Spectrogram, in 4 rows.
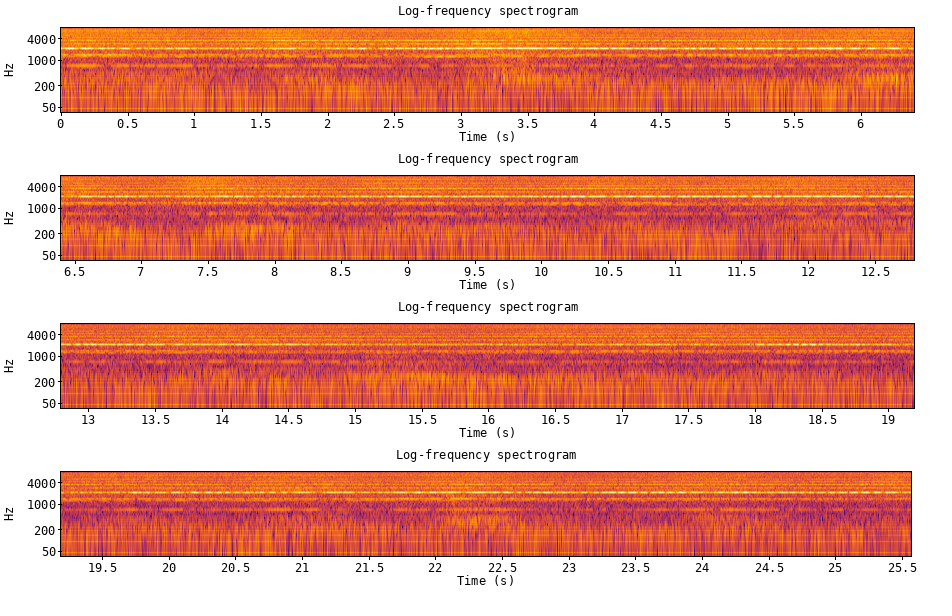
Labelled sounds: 1.3	1.6	vessel noise, 6.4 to 6.6 kHz
3.0	3.6	vessel noise, 6.4 to 6.7 kHz
4.3	5.0	vessel noise, 3.4 to 6.4 kHz
7.1	7.4	vessel noise, 5.0 to 5.2 kHz
8.7	8.9	vessel noise, 6.3 to 6.4 kHz
11.7	12.0	vessel noise, 4.3 to 4.4 kHz
18.2	18.5	vessel noise, 2.0 to 2.2 kHz
20.6	20.9	vessel noise, 6.4 to 6.5 kHz

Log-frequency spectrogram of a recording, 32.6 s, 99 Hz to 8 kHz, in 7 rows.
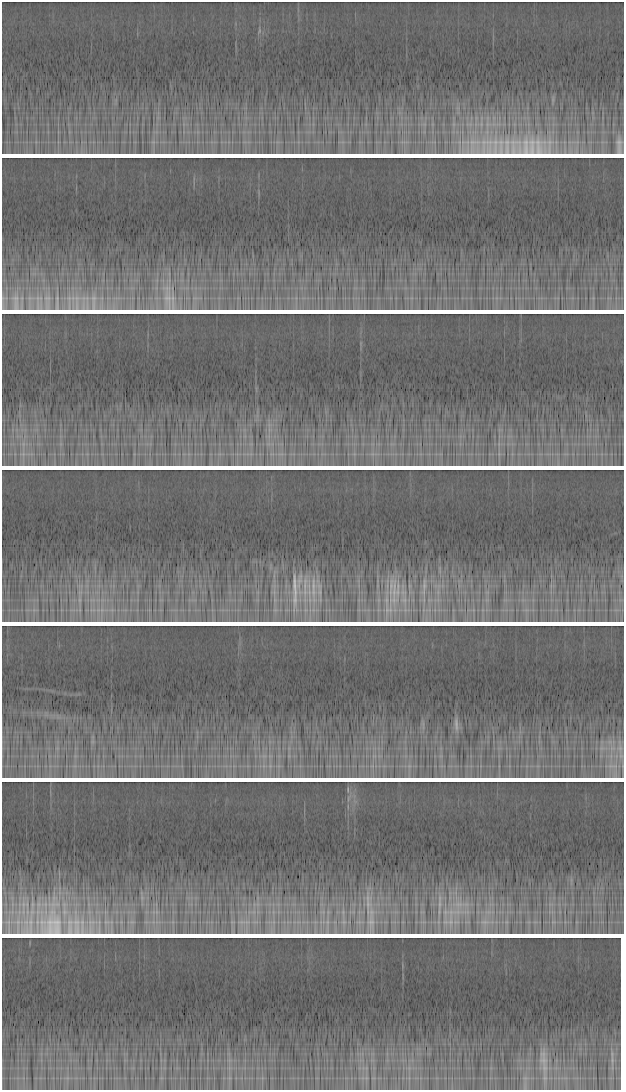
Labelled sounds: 18.8	19.3	humpback whale, 1.1 to 1.3 kHz

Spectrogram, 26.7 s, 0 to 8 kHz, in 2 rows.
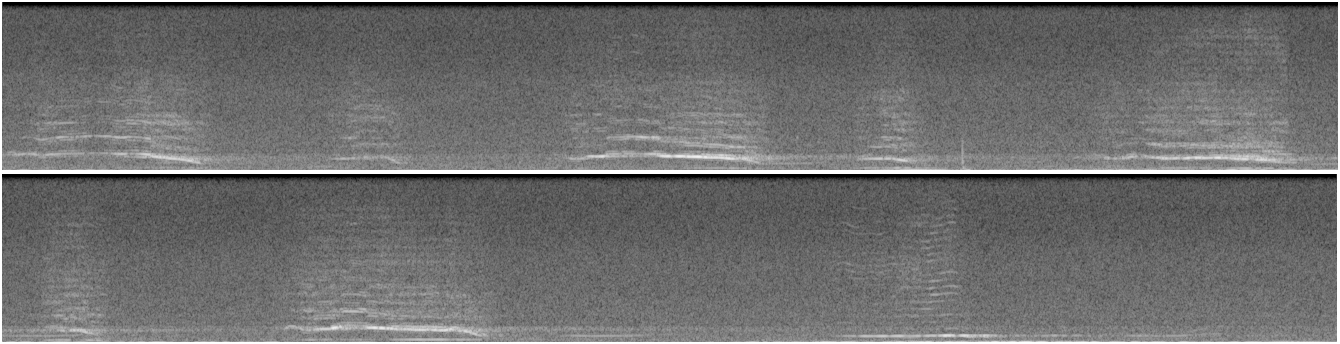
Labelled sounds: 0.0	1.9	humpback whale, 0.80 to 2.7 kHz
3.5	3.9	humpback whale, 1.1 to 2.6 kHz
6.0	7.6	humpback whale, 0.80 to 2.8 kHz
8.7	9.0	humpback whale, 1.1 to 1.3 kHz
11.4	12.9	humpback whale, 0.80 to 1.3 kHz
16.4	17.3	humpback whale, 0.80 to 2.4 kHz
22.4	22.9	humpback whale, 1.9 to 2.4 kHz

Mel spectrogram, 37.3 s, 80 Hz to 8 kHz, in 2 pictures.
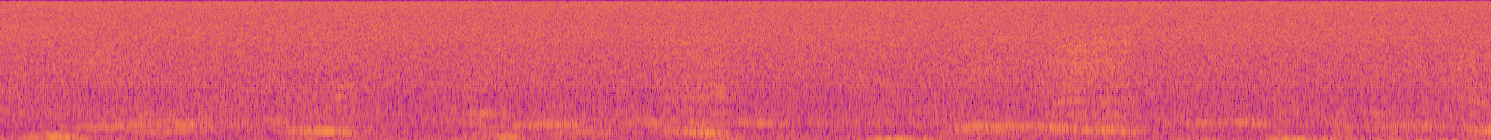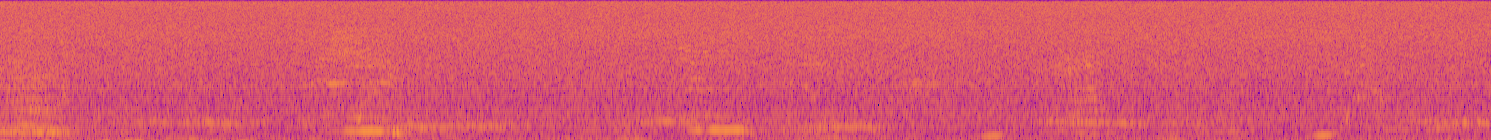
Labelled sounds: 22.6	23.0	humpback whale, 1.2 to 1.4 kHz

